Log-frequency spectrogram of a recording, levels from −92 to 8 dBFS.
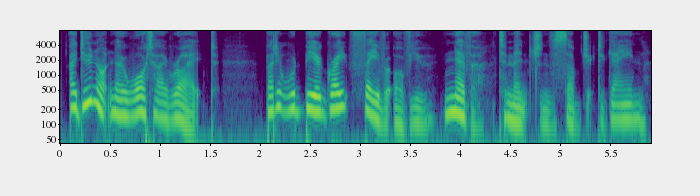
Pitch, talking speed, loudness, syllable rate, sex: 145 Hz, 225 wpm, -19 LUFS, 5.5 syllables/s, female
